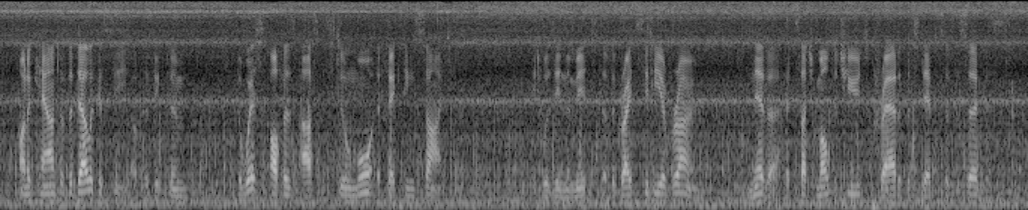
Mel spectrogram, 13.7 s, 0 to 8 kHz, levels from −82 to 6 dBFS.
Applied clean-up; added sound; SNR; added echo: none; Boiling; 2 dB; none.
